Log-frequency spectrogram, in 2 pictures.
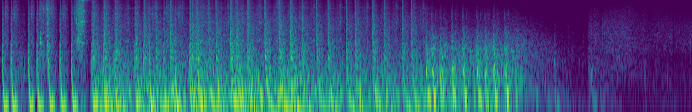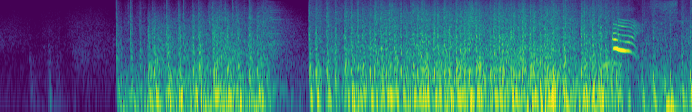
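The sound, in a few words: gunfire in the video game PUBG Mobile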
